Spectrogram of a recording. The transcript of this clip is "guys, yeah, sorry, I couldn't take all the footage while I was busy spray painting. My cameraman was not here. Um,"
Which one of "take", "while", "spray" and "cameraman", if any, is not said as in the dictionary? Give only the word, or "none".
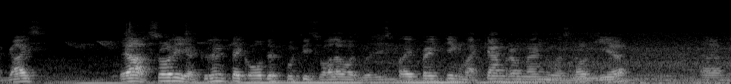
spray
